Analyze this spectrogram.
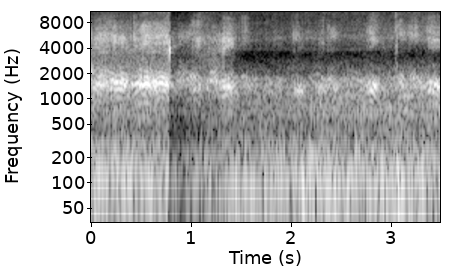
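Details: Several noisy fish crows calling together, a steady overlapping chorus of hoarse nasal caws with no clear gaps, over a constant low rumble of background noise.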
